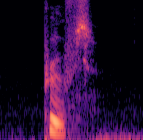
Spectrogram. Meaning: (noun) 1. plural of proof 2. Samples of the copy and layout of a printed document for review by the author or a proofreader before mass printing
- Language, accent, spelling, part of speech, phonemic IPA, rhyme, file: English, US, proofs, noun / verb, /pɹuːfs/, -uːfs, En-us-proofs.ogg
